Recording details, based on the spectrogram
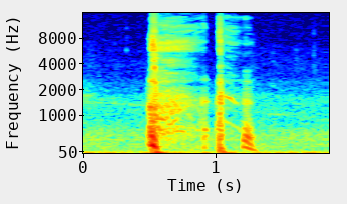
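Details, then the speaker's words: An adult's brief, mild cough, one firm burst then two softer, shorter ones in a quiet room, which the person calls a little cough; cough. "see that little cough what do you think so I call so I called my doctor I don't even know who my doctor is it's got a little cough there did you hear that"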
